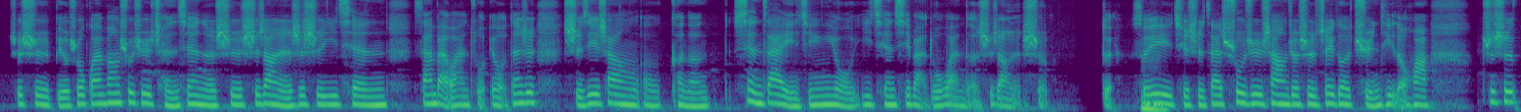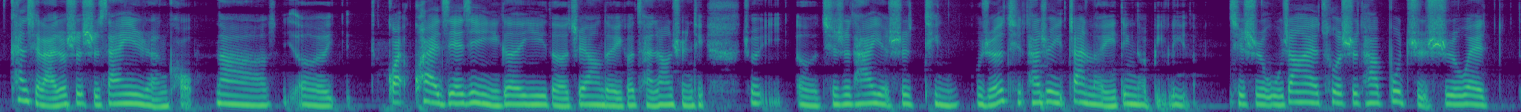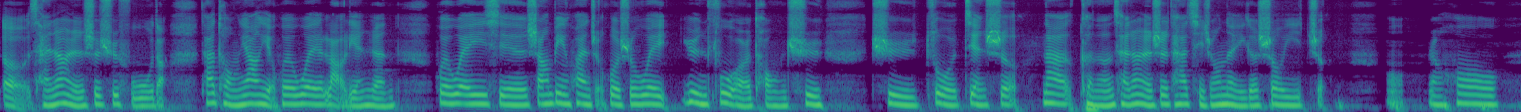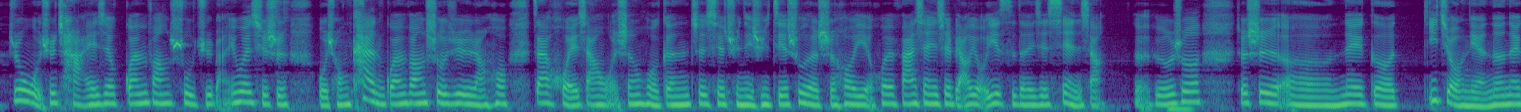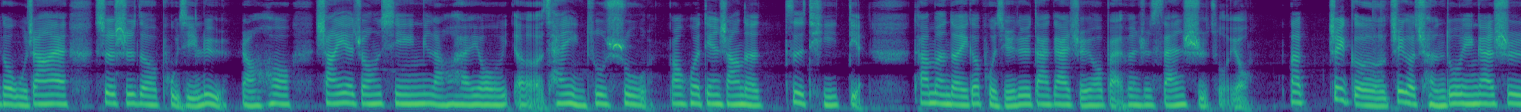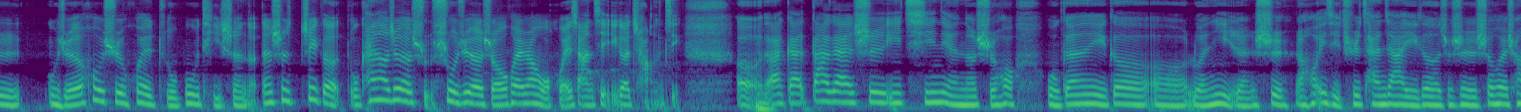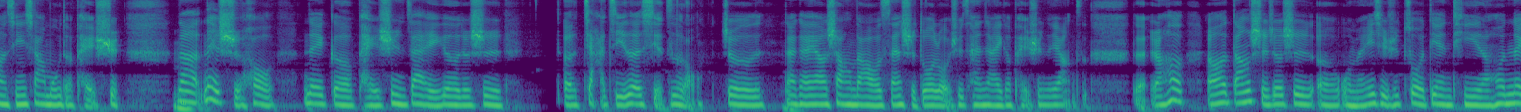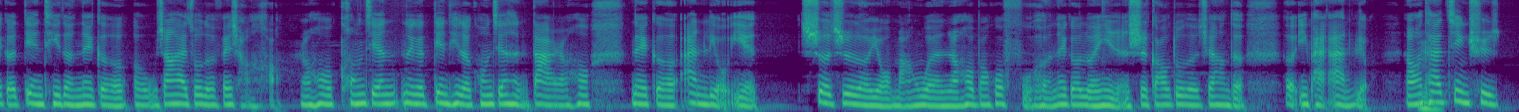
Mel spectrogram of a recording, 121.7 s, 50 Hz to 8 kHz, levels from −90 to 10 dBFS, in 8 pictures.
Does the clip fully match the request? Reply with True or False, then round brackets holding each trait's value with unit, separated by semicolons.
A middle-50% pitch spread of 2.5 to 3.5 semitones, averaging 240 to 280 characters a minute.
True (2.8 semitones; 260 characters per minute)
